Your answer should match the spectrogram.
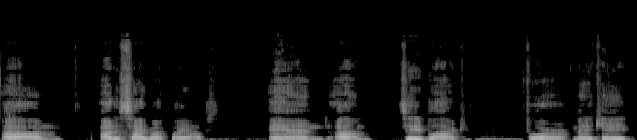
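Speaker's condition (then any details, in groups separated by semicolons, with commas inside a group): ALS; voice very hoarse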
